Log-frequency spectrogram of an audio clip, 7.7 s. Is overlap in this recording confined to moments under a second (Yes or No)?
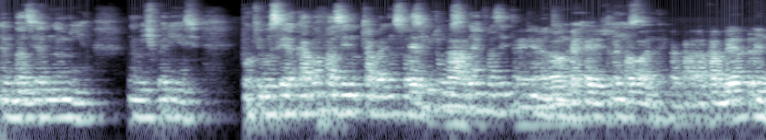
No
